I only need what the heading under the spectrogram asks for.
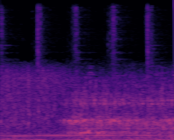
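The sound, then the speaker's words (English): A boat's engine drones steadily as the boat approaches a dock, a low rumbling motor with a faint rhythmic hiss pulsing every half second or so, with no voices. “is approaching the dock now, and as soon as he pulls in, we'll hop on board and begin our adventure.”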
